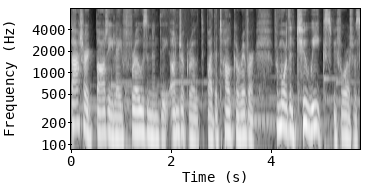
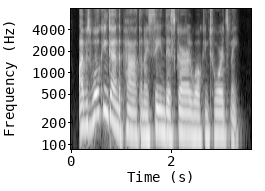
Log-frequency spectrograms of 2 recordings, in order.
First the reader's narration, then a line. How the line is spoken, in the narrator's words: he said, speaking in a flat tone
